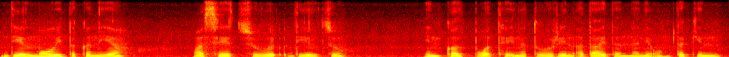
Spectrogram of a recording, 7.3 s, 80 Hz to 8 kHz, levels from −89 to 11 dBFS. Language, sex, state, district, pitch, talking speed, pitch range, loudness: Mizo, female, Mizoram, Aizawl, 155 Hz, 155 wpm, 150-165 Hz, -17 LUFS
